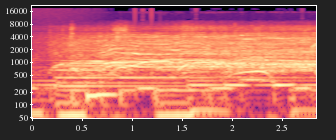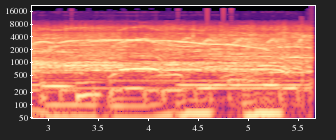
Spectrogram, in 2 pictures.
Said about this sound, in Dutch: Toch voelde hij direct na zijn eerste optreden op Lowlands in 2011 wat de impact kan zijn van een tent vol juichende mensen.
